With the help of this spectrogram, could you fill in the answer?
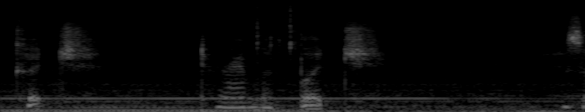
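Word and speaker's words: cwtch: actually oh okay means hug or Embrace is pronounced cooch to Ryme with Butch is a colloquialism that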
